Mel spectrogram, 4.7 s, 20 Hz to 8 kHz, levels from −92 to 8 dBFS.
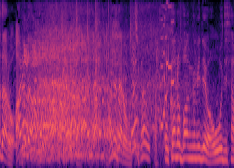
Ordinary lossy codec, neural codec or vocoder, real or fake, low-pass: none; none; real; none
